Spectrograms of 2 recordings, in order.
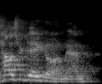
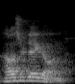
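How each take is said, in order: First: It is said with high, lively energy. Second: It is said with low, flat energy.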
